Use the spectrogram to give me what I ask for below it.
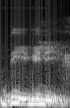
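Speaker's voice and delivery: "the" said "dee" before evening. Shown as a demonstration. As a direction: say "the" with an ee vowel. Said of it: "এটা হবে দি".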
